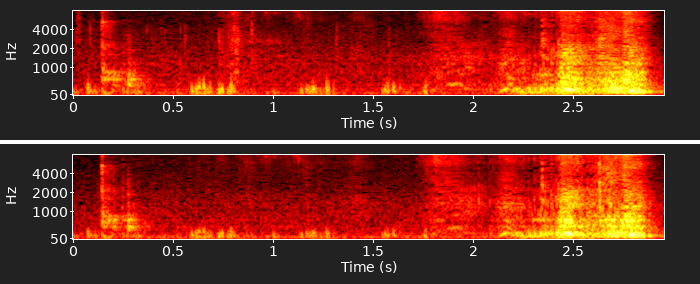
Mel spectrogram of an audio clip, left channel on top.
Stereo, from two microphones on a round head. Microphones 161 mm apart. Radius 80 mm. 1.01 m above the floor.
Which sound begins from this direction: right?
A zipper, at 0.1 s.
